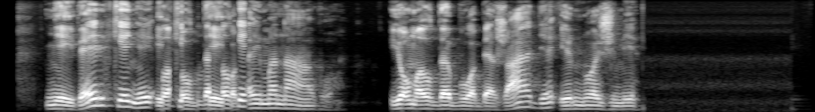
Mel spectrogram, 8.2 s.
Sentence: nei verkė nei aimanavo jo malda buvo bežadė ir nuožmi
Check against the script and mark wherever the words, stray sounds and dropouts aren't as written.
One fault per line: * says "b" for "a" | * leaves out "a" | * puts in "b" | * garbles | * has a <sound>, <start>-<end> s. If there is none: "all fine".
* garbles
